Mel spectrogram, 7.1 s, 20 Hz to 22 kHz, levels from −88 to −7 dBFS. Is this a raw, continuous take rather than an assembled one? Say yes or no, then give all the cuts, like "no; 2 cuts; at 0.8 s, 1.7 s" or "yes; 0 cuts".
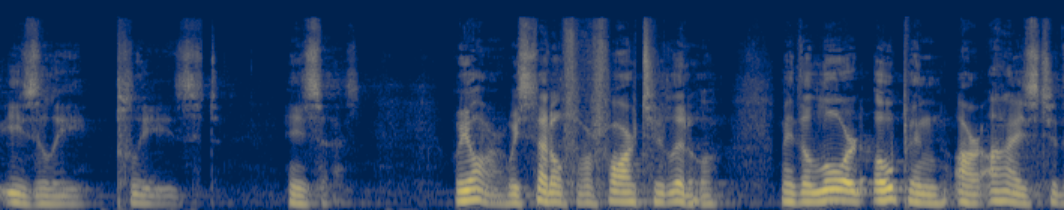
yes; 0 cuts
